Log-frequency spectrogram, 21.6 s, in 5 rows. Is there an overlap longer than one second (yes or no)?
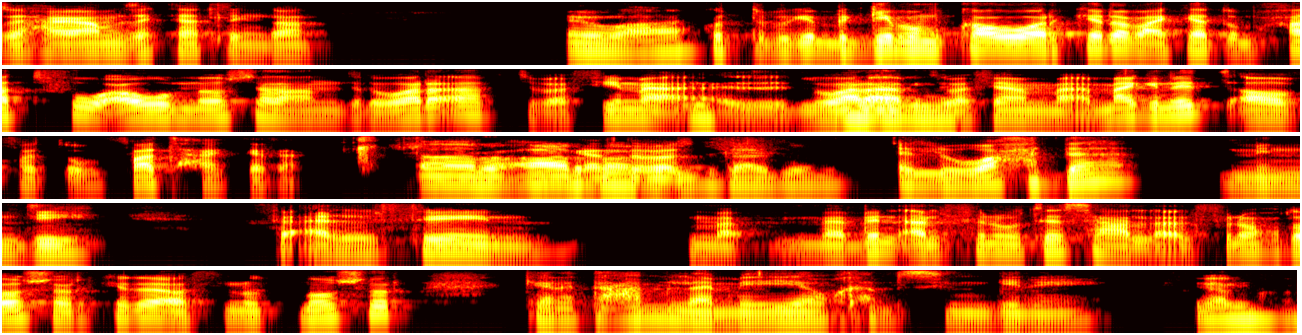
no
